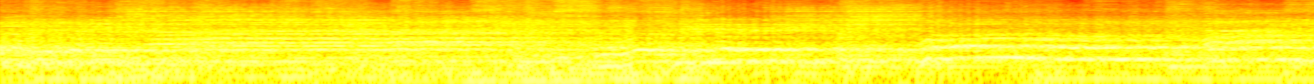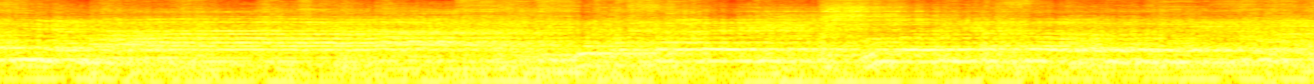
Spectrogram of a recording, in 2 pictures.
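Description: A live Christian praise band playing, with electric guitars, keyboard and drums under a group of voices singing long held notes that glide between pitches.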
